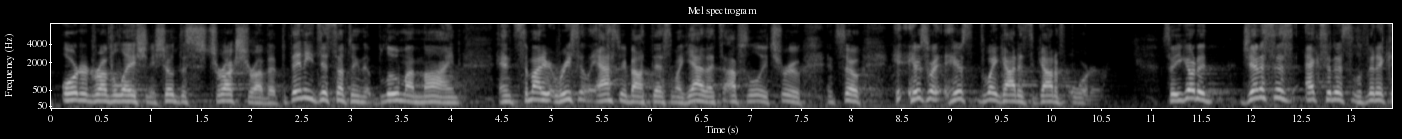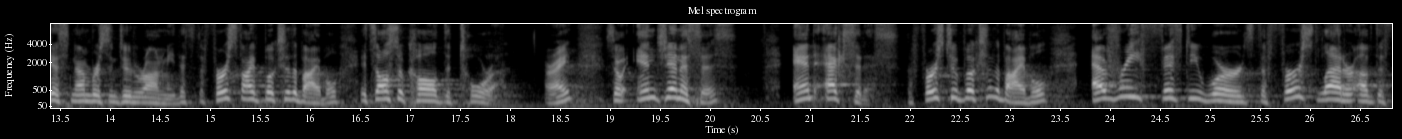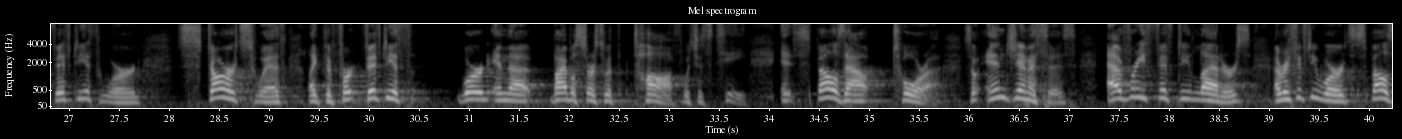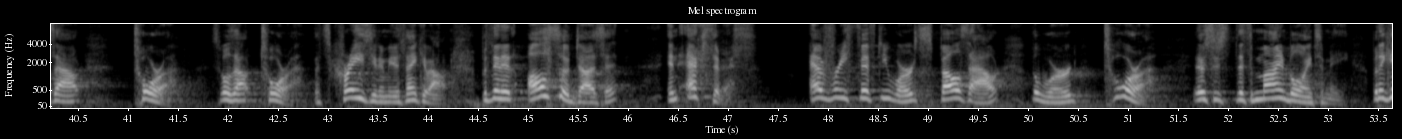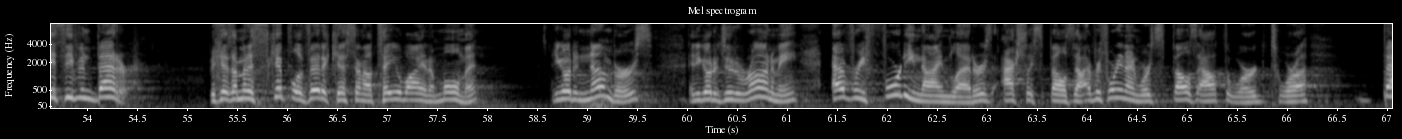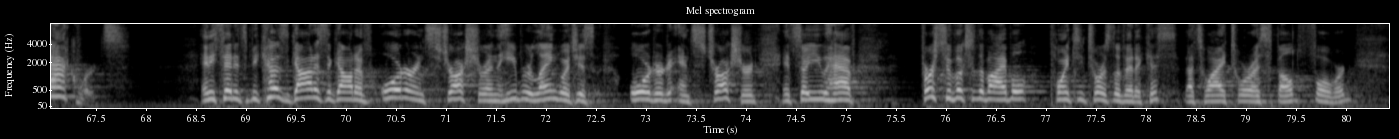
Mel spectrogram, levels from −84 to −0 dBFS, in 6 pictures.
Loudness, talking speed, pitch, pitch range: -32 LUFS, 175 wpm, 200 Hz, 170-230 Hz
